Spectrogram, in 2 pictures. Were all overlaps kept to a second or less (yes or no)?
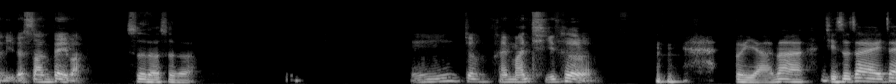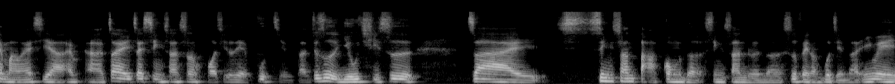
yes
